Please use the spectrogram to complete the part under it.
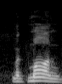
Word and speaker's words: McMahon: McMahon, denk ek, is die korrekte uitspraak. – Correct.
